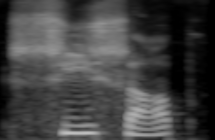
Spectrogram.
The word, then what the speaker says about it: C#: हैं सी शप के सी शप प्रोनाउंसड सी शप इज मड इज अ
